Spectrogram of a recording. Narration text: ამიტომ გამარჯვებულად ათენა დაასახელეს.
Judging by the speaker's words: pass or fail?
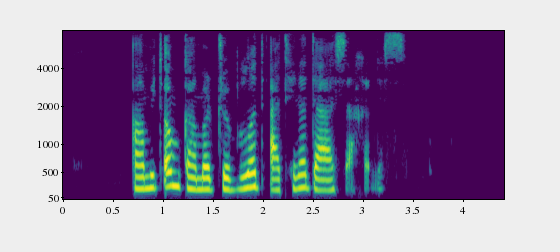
pass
